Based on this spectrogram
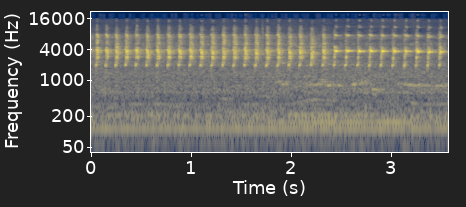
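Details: Rapid, high lovebird chattering with bright ringing notes in a steady fast rhythm, lasting throughout, as a bird sings at length.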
